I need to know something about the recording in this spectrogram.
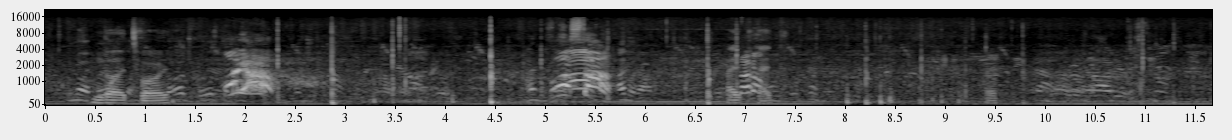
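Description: Male football players shout to each other across an open outdoor field.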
